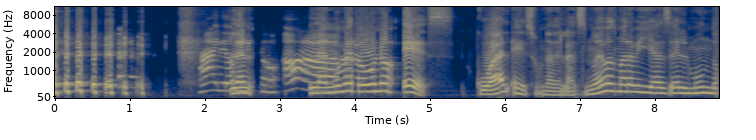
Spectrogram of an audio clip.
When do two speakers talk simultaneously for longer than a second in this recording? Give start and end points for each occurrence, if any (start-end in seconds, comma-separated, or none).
none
